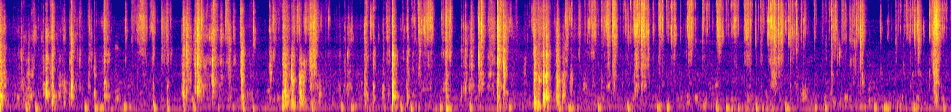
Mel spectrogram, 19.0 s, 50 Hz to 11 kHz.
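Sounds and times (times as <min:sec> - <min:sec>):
plastic wrappers crinkling: 0:00.0 - 0:19.0.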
